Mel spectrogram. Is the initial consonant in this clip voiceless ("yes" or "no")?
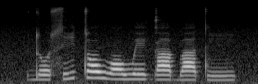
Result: no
